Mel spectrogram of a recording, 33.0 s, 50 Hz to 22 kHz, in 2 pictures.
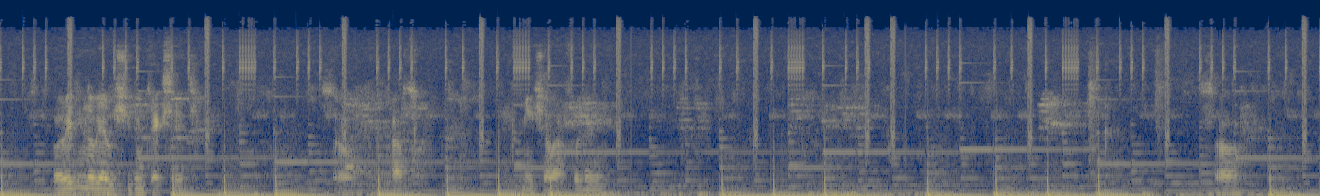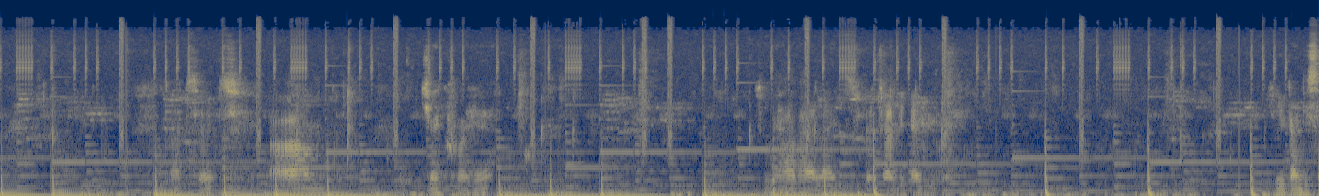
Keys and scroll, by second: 5.6 space, 17.6 space, 20.7 space, 31.6 space.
